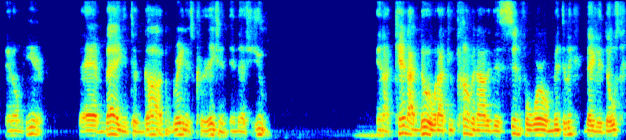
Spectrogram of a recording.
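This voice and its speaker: A man's voice: on the low side, a little slow, a little mellow, echoey room. A man in his sixties giving a preachy, repetitive motivational talk to his online viewers as a spiritual life coach. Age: 60s.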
